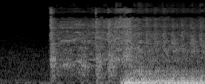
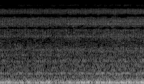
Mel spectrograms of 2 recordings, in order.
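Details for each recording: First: 2011 Cadillac Escalade 6.2L V8 with active fuel management, 178k miles: cold start, cranks and settles into a loud idle with a steady light lifter tick. Quieter once warm but still audible; preceded by cylinder 4 and 7 misfires. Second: 2011 Cadillac Escalade 6.2L V8 with active fuel management, 178k miles, idling after lifter tick treatment and cleaning; low, even idle rumble with no ticking, slight shake but no misfire and no codes.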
